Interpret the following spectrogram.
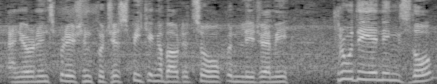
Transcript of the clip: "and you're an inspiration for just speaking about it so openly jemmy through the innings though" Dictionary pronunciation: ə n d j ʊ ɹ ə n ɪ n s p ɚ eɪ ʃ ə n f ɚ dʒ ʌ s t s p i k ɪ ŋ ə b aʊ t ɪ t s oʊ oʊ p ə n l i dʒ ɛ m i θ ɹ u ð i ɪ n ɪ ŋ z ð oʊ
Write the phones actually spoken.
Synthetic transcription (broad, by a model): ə n j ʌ ɹ ə n ɪ n s p ɚ eɪ ʃ ə n f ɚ dʒ ʌ s t s p i k ɪ ŋ ə b aʊ t ɪ t s oʊ oʊ p ə n l i dʒ ɛ m i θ ɹ u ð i ɪ n ɪ ŋ z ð oʊ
